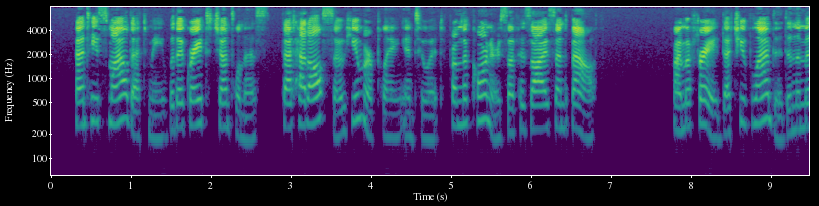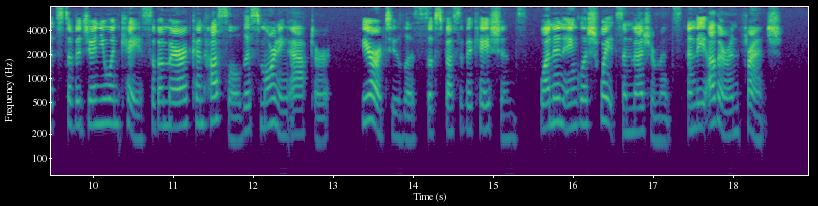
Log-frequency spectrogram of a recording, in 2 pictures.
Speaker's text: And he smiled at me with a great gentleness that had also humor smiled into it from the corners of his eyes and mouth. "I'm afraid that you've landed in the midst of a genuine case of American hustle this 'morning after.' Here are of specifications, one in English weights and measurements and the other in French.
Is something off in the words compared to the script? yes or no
yes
